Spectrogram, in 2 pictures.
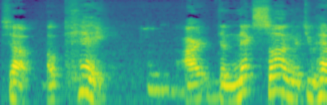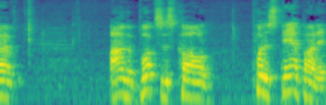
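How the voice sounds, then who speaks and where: A man with a fairly high pitch speaks at a very slow pace with long, frequent pauses and ordinary pitch variation over noticeable background noise. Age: 60s. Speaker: TV show host. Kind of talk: interview.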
